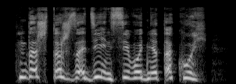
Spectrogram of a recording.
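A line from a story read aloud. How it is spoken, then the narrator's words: Howling. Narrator (Russian): Взвыл я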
